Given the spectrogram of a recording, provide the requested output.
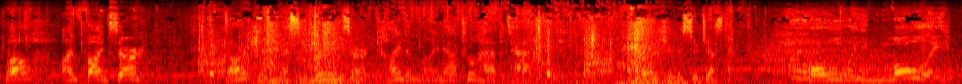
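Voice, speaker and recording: A brainy young man in a video game, with a high, very animated voice. He is nervous and eager to please, and talks in fussy technical detail. Music plays behind him. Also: slow pace, heavily acted. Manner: wordy, fussy, stammers when rattled. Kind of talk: video game cutscene acting.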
